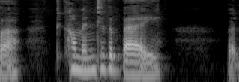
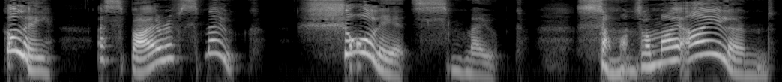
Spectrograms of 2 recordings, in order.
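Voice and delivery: high, loud, slowed alarm; indignant surprise, drawn out; startled exclamation; 5 semitones higher, 5 dB louder, slower than usual. Acted. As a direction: cry out at the sight of smoke. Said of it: "George gave an exclamation".

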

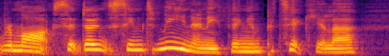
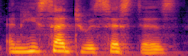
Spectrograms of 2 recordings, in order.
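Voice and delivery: plain reading voice

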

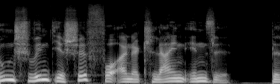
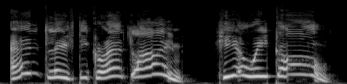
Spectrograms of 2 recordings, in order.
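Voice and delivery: high, slow, gleeful cartoon boy voice; excited boy hero; slower than usual. Ruffy greeting the Grand Line, high gleeful cheer. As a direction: cheer it out like an eager young captain.

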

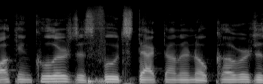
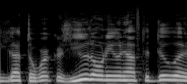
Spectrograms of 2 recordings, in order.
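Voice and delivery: raised, louder retold rant; higher and louder mock complaint; 9 semitones higher, 4 dB louder than usual. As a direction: talk it up loud like telling off the boss. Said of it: "I was like".

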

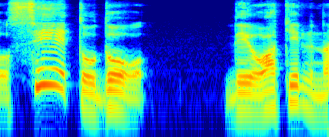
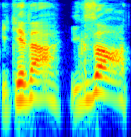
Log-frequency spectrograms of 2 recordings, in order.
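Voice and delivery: loud call to a player; shout; 6 semitones higher, 7 dB louder than usual. Acted. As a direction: yell it like a coach. Coach calling to player.

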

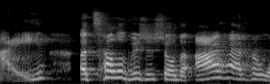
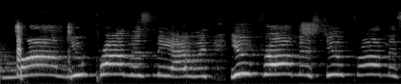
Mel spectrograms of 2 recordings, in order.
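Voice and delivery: imitating an upset kid, high-pitched pleading; high mock wail, pleading and repeating; mock tearful; 12 semitones higher than usual. Retelling an eliminated girl pleading with her mom, mock tearful. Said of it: "So she was crying. She was upset".

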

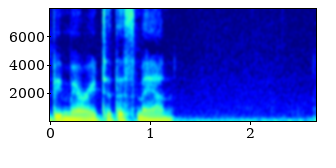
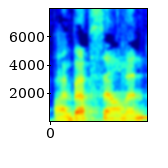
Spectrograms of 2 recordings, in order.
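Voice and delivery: loud, higher host voice; announcer intro; 7 semitones higher, 10 dB louder than usual. Pretend. Host introducing herself to listeners, loud. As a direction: introduce yourself like a radio host.

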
